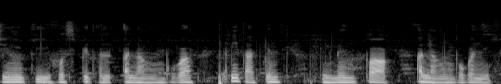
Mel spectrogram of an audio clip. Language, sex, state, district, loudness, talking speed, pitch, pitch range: Mizo, male, Mizoram, Aizawl, -21 LUFS, 190 wpm, 105 Hz, 95-110 Hz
